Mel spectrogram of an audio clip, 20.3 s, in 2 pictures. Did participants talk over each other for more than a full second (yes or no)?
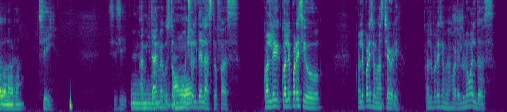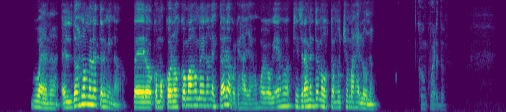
yes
